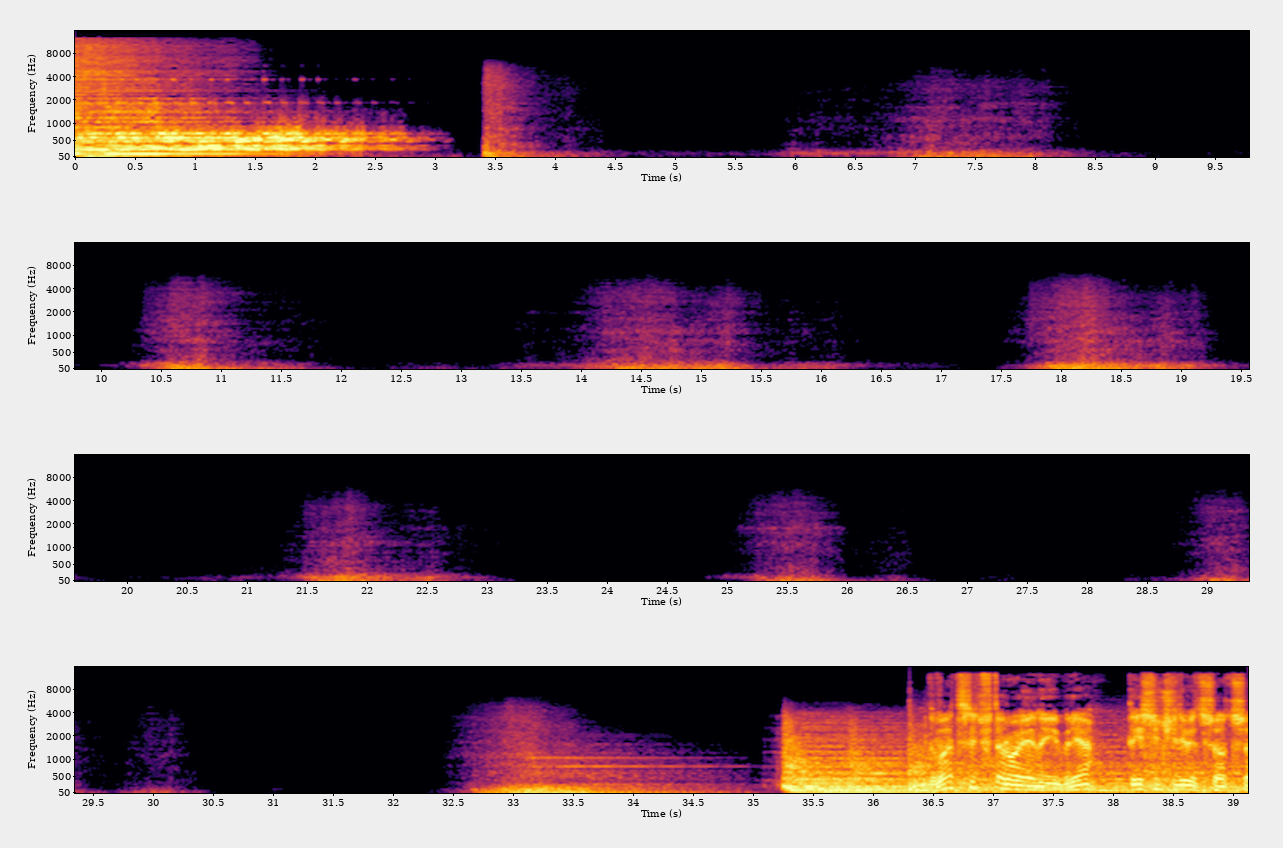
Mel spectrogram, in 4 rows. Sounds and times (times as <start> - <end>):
Music: 0.0 - 2.9, 33.3 - 39.1.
